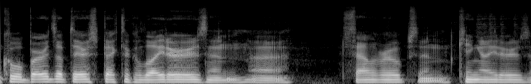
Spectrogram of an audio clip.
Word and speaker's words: eider: Spectacled eider?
